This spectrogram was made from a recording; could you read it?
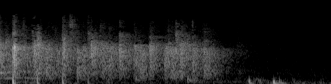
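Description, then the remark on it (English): An audience claps and cheers together for the Lord in a lively burst of applause that thins out over a few seconds, ending with a couple of scattered final claps. “Give the Lord a cheer.”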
